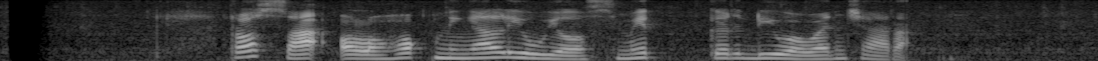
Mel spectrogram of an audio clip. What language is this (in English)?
Sundanese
